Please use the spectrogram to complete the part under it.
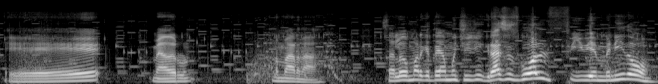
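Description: A young man with a Mexican Spanish accent talks through a live game stream, his voice sitting a touch high. He chats easily, greets his viewers and breaks into excitable exclamations. Game music plays faintly behind him. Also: moderate pace. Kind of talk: live gameplay commentary.

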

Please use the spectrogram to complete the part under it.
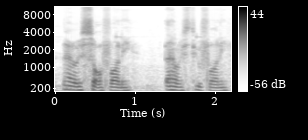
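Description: A man's voice: medium pitch, flat delivery, a little fast, crowd noise. A man chatting casually while he plays a game, laughing hard and swearing a lot into a headset mic. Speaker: gamer streaming his match. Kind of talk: casual gaming chat. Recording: game sounds loud behind the voice.

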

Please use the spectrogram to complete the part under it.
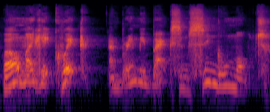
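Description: An actor playing a fat, selfish, sarcastic older police chief inspector in a radio comedy drama. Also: male voice, a little high, big pitch swings, a little slow, fairly bright tone, no room sound, studio quality, heavily acted. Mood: gruff, blunt. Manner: gruff, sarcastic, grumbling.

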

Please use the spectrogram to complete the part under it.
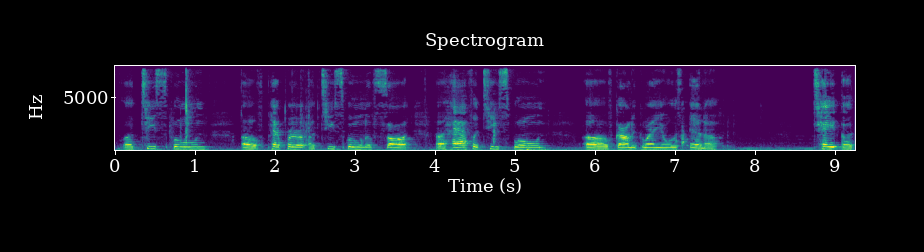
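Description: A woman hosts a casual cooking demonstration from her home kitchen counter. Her voice sits low and she talks at a slow, easy pace, pausing to tidy up and explain as she works. Faint room noise sits under the counter-mounted camera. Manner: chatty, stops to tidy and explain mid-task. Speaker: home cooking channel host. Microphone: camera on the counter, speaker mostly off frame.

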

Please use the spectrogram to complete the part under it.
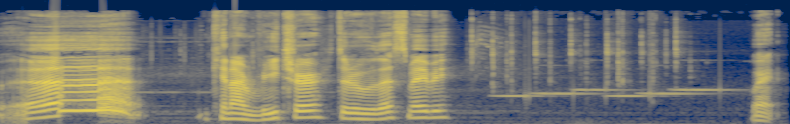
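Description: Excitable man narrating his gameplay. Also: fairly high pitch, takes it slowly, soft background music. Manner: excitable, exclaims and laughs often, curses. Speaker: let's-play gamer. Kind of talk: casual gameplay commentary.

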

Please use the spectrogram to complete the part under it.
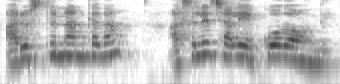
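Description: A woman's voice: sits high, a little fast, a little mellow, voice pushed up, natural voice. A woman doing an innocent young wife. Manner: innocent, pleading.

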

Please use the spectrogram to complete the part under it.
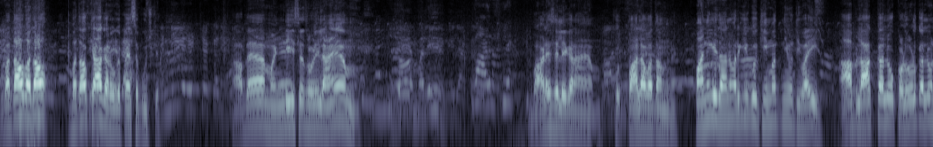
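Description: A young man from Pakistan filming a joking vlog outdoors, excitable and often shouting at the kids around him. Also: high voice. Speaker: vlogger. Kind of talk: casual vlog commentary. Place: outdoors on a busy street.

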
